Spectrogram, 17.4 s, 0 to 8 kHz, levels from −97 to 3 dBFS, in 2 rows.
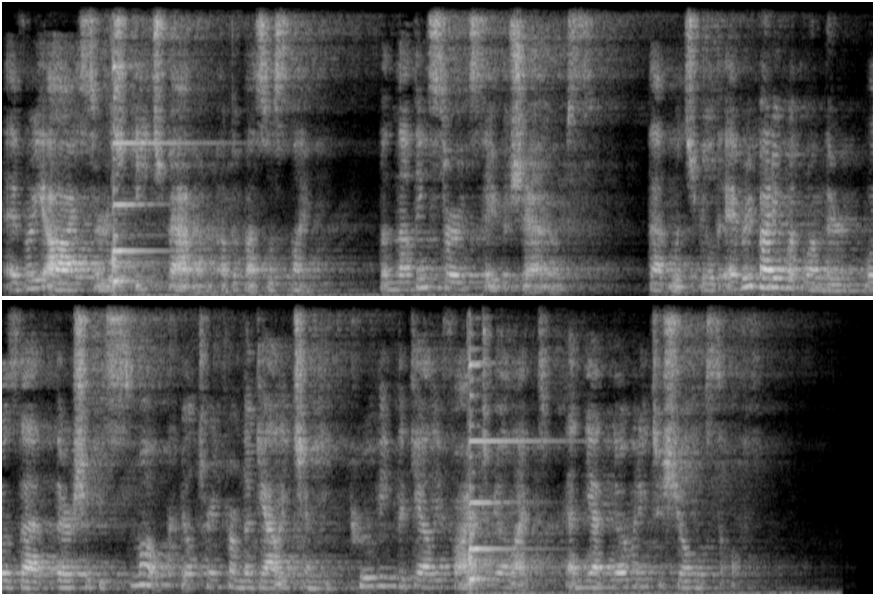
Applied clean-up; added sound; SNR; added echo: none; Keyboard (musical); 2 dB; reverberation time 2.2 s.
